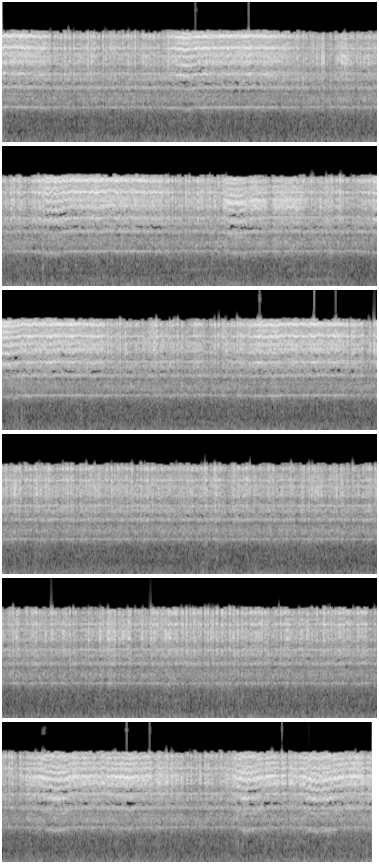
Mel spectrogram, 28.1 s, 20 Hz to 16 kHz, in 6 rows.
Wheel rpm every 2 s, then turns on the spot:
230, 230, 230, 230, 230, 230, 230, 230, 230, 230, 230, 230, 230, 220.
none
